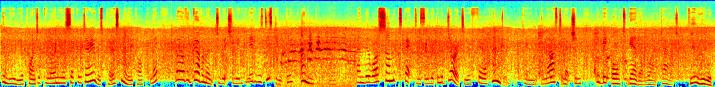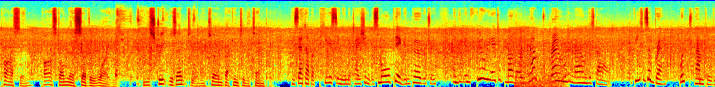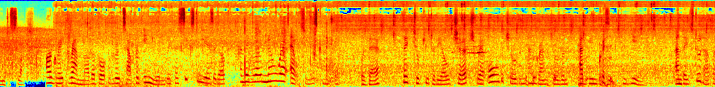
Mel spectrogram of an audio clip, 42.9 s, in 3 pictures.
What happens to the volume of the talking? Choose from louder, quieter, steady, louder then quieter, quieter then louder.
steady.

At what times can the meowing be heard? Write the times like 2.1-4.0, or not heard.
5.5-7.2, 24.6-25.7, 37.9-38.3.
